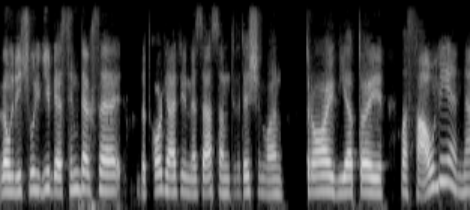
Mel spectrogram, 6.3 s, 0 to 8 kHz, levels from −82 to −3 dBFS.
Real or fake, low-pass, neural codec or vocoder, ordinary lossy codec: fake; 7.2 kHz; codec, 16 kHz, 1 kbps, X-Codec, HuBERT features, trained on general audio; MP3, 48 kbps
